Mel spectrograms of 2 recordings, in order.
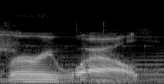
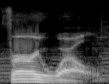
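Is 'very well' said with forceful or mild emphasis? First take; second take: mild; forceful. First: It is said with mild, light emphasis. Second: It is said with strong, forceful emphasis. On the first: The speaker calls it wrong. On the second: The speaker calls it right.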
